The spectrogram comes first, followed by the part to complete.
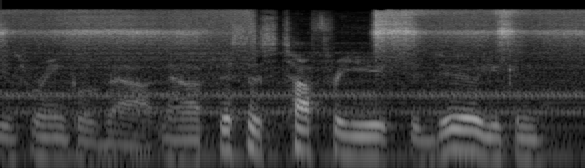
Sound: motor whirring

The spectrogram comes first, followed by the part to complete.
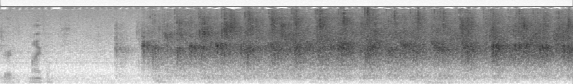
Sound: audience applauding

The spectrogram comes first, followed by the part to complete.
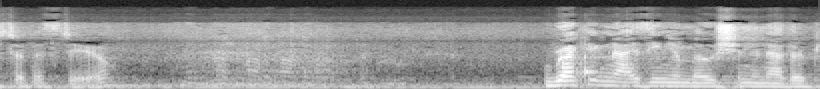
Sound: audience laughing

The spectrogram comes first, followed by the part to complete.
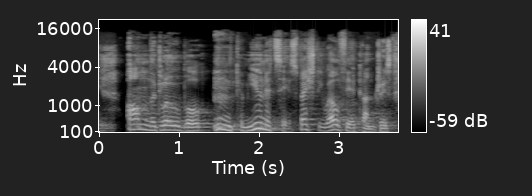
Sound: clears throat

